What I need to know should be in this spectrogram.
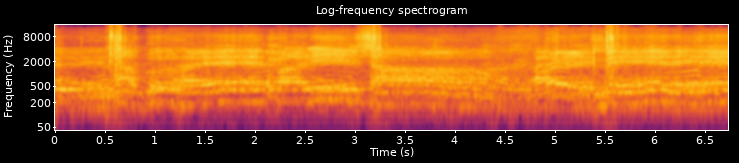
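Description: A crowd of young men chants together loudly, in a rhythm.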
